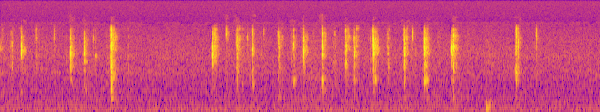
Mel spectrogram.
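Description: Faint computer keyboard typing: quick separate keystrokes, a few at first, then after a short pause a fast run of strokes.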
